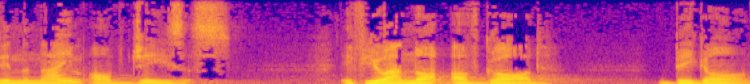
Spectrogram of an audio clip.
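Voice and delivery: trembling, quavering words, slow and shaking. Retelling how a woman holding her Bible spoke to a being, imitating a shaking voice. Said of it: "in a shaking voice she said".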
